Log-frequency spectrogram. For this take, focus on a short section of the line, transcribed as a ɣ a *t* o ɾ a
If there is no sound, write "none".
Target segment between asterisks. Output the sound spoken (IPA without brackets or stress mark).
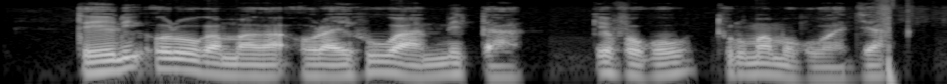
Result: ʔ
